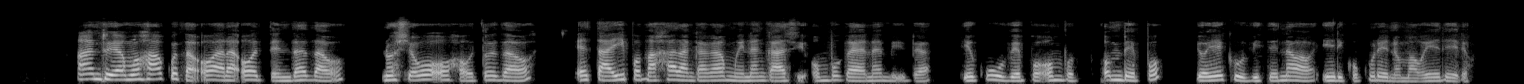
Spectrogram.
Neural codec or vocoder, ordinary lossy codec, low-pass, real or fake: none; AAC, 32 kbps; 9.9 kHz; real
